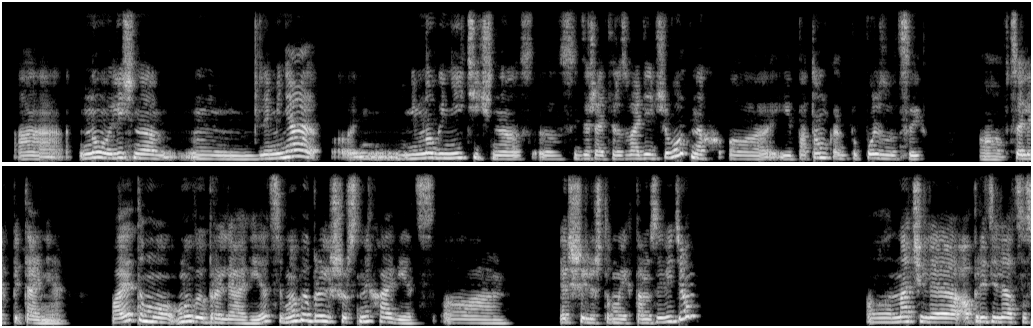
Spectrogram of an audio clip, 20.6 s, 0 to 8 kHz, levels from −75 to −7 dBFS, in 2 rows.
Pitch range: 195-235 Hz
